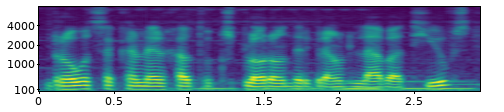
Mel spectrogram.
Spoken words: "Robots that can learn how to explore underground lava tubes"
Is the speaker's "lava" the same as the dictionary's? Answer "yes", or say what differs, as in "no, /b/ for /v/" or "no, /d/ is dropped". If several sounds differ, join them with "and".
no, /b/ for /v/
